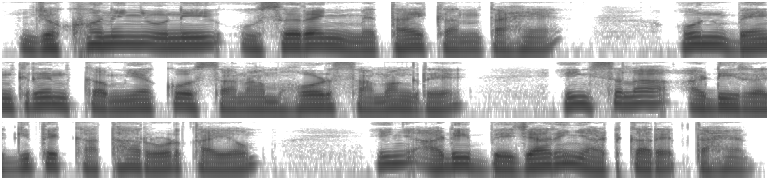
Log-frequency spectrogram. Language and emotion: Santali, sad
